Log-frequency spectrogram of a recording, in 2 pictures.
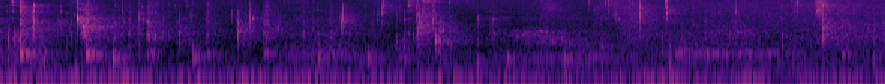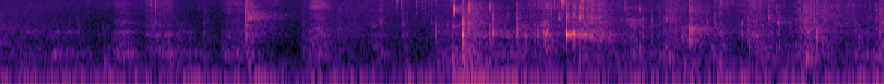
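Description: Two women chew soft food with wet, sticky mouth sounds close to a microphone.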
